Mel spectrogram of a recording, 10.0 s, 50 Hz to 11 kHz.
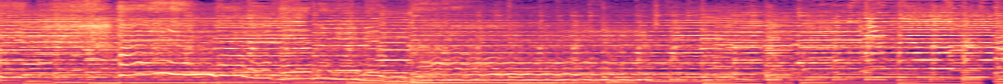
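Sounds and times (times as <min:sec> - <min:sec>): accordion: 0:00.0 - 0:10.0
bass line: 0:00.0 - 0:10.0
fiddle: 0:00.0 - 0:10.0
strummed guitar: 0:00.0 - 0:10.0.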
